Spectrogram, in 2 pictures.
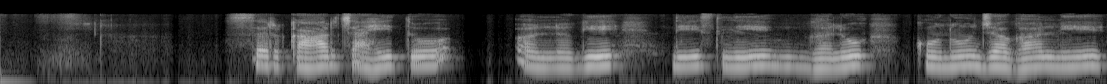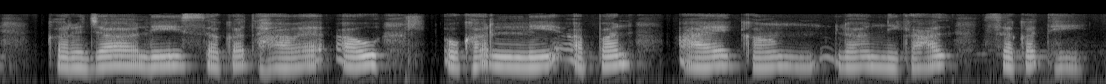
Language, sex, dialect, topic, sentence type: Chhattisgarhi, female, Western/Budati/Khatahi, banking, statement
